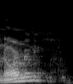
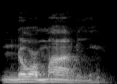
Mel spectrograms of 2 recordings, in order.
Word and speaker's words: Normani: Talking about Normandy? Yeah. Beautiful. young Excuse woman. me, Normani, which makes no sense. Which makes no sense. It's spelled Normandy, but it's like, no, it's Normani.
